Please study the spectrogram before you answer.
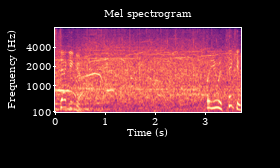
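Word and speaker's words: Steigenga: sound anywhere near us the accent on the pronunciation that most people use is on the second syllable but Matt says it should be on the first syllable fine player for Judd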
